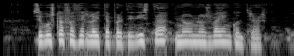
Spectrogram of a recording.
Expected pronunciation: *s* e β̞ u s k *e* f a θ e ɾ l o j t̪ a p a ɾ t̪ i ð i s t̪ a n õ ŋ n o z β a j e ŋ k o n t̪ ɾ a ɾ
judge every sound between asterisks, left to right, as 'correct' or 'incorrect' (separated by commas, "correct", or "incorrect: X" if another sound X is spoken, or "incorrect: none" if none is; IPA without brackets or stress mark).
correct, incorrect: a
